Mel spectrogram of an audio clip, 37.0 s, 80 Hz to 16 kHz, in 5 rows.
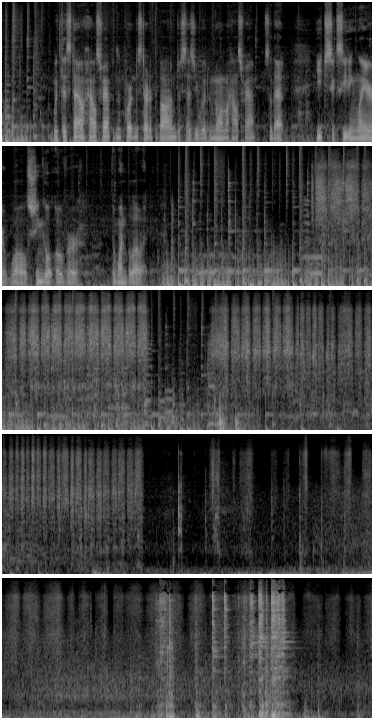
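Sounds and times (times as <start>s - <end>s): sanding block rubbing plywood: 13.5s - 17.8s, 18.8s - 25.0s, 26.9s - 34.3s, 35.6s - 37.0s.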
